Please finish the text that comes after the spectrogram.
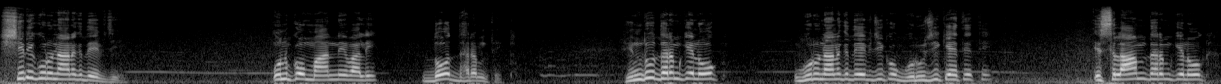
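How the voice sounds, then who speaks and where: A male preacher gives a sermon in an unhurried, measured storytelling manner. His voice is high and he speaks slowly. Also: expressive. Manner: slow, measured, storytelling delivery. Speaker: spiritual preacher.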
